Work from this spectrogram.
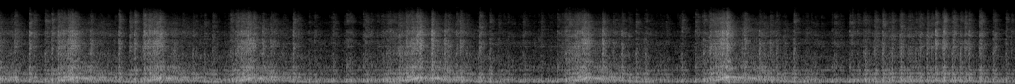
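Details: Yamaha RD350YPVS F2 two-stroke after full rebuild (all bearings, seals, rebore); plugs were loose on first run. Crisp blips roughly every 1.5 seconds, climbing cleanly and settling back without rattles. Normal revving, quiet engine.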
